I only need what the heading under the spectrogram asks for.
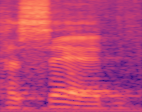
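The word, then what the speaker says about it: חסד: But if the word is translated, it's a Hebrew word, kind of pronounced hesed, but it's translated love, mercy, kindness, goodness, beauty, and steadfast love, as ESV does.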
